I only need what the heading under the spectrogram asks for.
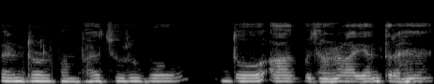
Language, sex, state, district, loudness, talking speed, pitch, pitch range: Marwari, male, Rajasthan, Churu, -26 LUFS, 150 wpm, 145 Hz, 140-150 Hz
